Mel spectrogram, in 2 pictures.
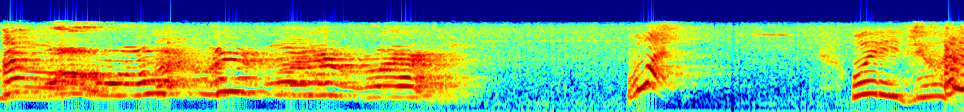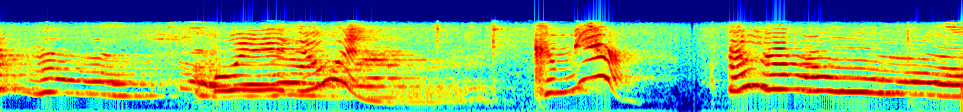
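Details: Snow dog puppies howl in bursts, wavering yowls and short yelps separated by quiet gaps, several voices overlapping in a rough chorus.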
